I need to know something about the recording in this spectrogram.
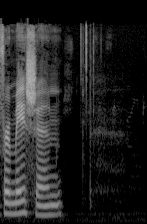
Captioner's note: speaking in French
